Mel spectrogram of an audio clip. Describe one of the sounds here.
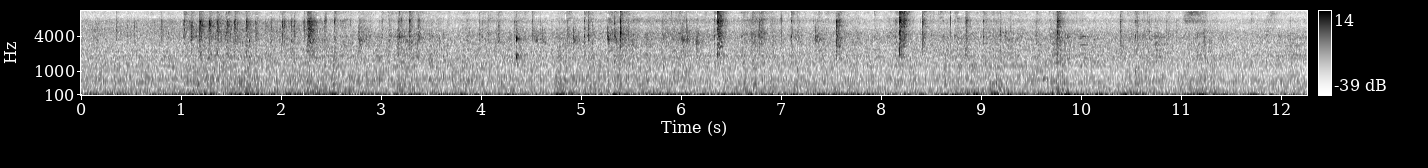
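The bus body rattles and clicks while driving.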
